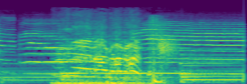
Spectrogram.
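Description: A cat meowing over background music.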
